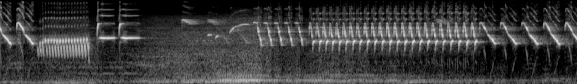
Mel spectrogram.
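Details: Singing Kenari canary, a long master song: low warbled phrase, sharp high pure tones, a brief quiet gap, then a long rapid trill closing with descending whistled notes.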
